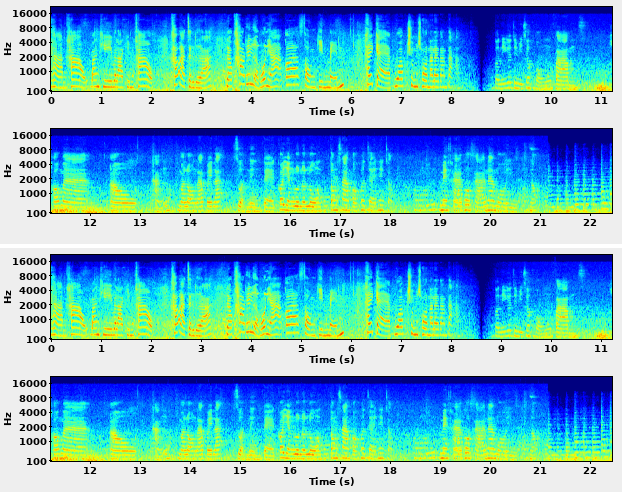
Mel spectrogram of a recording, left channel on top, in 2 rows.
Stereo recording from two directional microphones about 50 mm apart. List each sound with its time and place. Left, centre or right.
0.0 s a sound: centre
0.9 s a woman's voice: centre; by 8.0 s left
9.1 s a woman's voice: left
11.3 s a woman's voice: left
19.0 s a woman's voice: left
